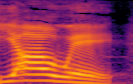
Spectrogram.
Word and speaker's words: Yahweh: But historically it was a W sound. They've changed that with modern Hebrew. So it was, if it is those vowels, it would be Yahweh, would be the correct pronunciation.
